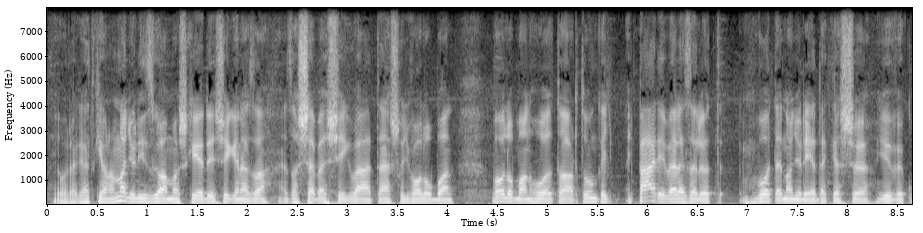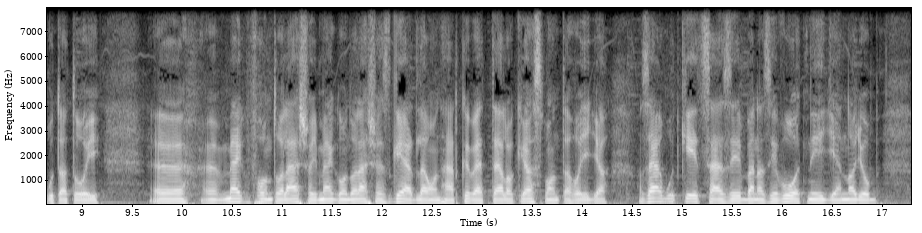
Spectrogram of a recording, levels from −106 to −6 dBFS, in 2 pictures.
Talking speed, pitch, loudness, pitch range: 180 wpm, 120 Hz, -17 LUFS, 115-125 Hz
